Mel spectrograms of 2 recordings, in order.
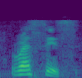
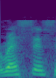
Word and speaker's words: recess: 그래서 발음은 resist. 근데 강세가 앞에 있어서요. resist 이렇게 되는 걸 봐주시고 동의어 적겠습니다.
